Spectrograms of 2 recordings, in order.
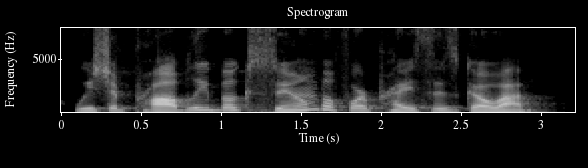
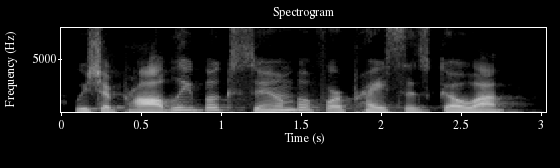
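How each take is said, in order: Both takes have the same delivery.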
